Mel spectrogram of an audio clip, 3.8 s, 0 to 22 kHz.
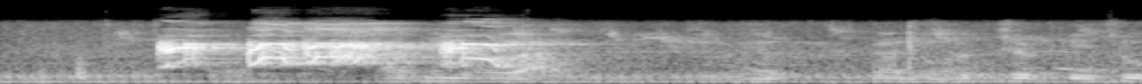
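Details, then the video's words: Crowing red junglefowl from Sumatra, Indonesia, where young wild birds are caught by traditional decoy luring. A loud, staccato crow in three quick bursts lasts about a second and a half. Faint clucks and low background hum follow. "CIRI CIRI PIKAT TEMB4K PADA PIKAT AYAM HUTAN MUDA"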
